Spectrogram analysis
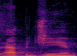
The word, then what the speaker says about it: Apigean: See, yeah, she says Apigean, kind of like Hippogean jail in Bloodborne. I think that's the more proper, appropriate pronunciation, but one of the other characters is Apogean, and that's why I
